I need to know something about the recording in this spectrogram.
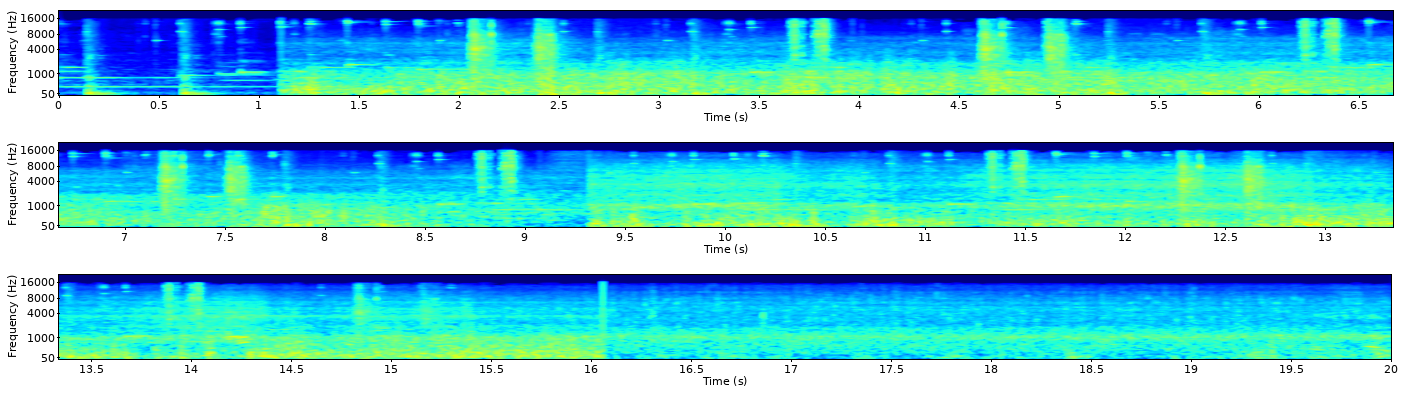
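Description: Wind buffeting the microphone, a loud rumbling noise with scattered crackles, dropping somewhat in level near the end. Guitar music plays briefly at the start and cuts off about a second in.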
